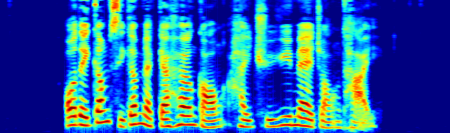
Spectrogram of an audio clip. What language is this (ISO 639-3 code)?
yue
